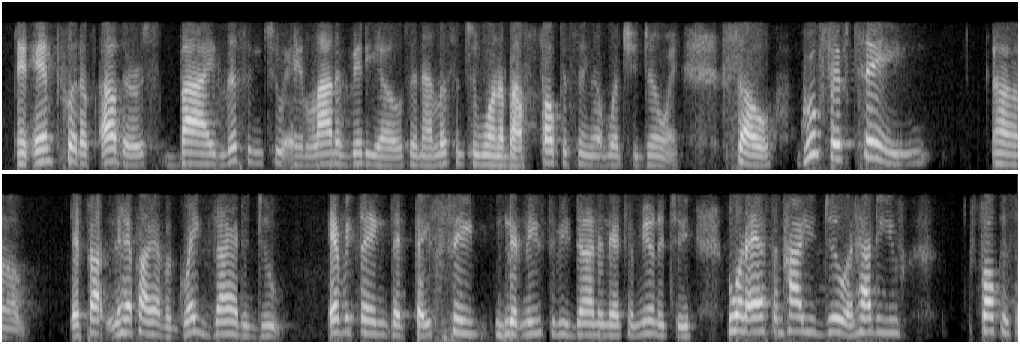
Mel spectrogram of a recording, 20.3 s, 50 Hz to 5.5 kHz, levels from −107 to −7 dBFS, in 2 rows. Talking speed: 180 wpm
